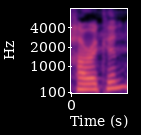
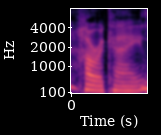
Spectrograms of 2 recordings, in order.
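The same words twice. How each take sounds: First: "Hurricane" said HUR-uh-kin with a weak last syllable; American hurricane. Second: "hurricane" ending in a full kane; Australian hurricane. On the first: Host gives the American version: "Hurricane" ending in kin. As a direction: clip the end of "Hurricane" to kin. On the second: Host gives the Australian version: "hurricane" ending in kane. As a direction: give the last syllable of "hurricane" its full ay. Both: Shown as a demonstration.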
